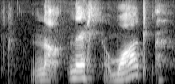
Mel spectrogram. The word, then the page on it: na'nehLwaatL': hupa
